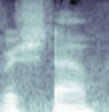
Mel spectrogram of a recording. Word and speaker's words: Wiesthal: That's how you spell it, we'll pronounce it, Wiesthal, is just here.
